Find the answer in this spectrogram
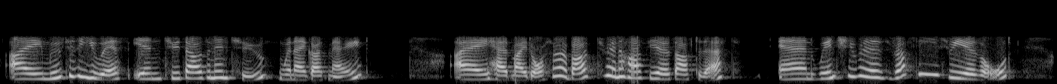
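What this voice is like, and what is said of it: South African accent. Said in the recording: “I'm originally from South Africa, as you may be able to tell from the accent.”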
